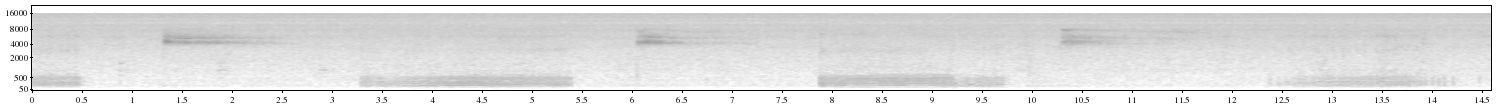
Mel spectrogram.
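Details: Pet cat sleeping very deeply and snoring: soft, low, rumbling outbreaths lasting about two seconds alternate with brief airy, hissing inhalations, in a slow, steady cycle roughly every four seconds, over a faint constant room hiss.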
